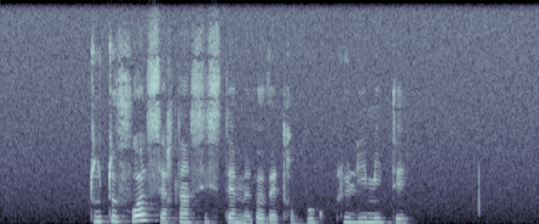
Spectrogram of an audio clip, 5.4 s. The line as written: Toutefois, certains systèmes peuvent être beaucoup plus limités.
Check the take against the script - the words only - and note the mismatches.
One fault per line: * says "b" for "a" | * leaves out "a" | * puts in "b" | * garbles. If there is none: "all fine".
all fine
